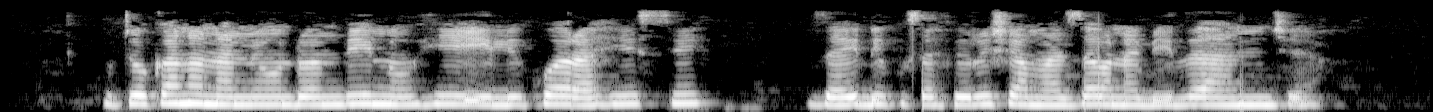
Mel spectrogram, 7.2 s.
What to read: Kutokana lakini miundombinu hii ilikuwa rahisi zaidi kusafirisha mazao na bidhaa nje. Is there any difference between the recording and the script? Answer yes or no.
yes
